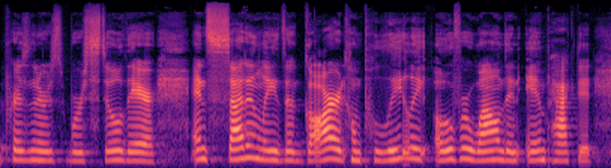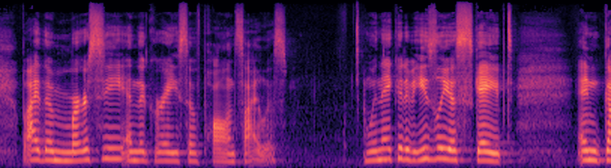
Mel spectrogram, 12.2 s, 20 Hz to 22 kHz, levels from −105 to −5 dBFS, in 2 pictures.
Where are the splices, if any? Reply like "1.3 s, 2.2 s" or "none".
3.4 s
